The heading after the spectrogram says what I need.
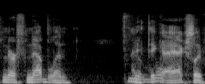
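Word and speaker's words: Svirfneblin: And I believe that their actual name is pronounced Nerfneblin.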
